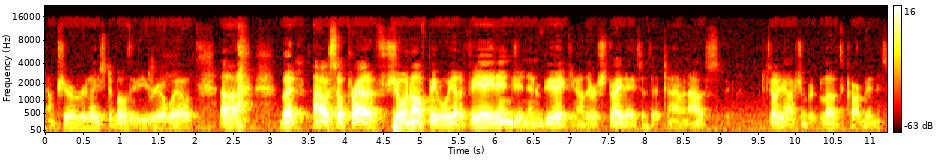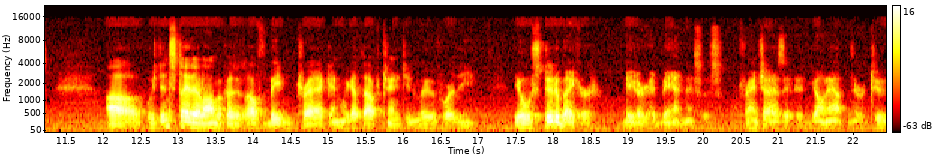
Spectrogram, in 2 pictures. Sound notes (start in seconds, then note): 2.3 laughs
